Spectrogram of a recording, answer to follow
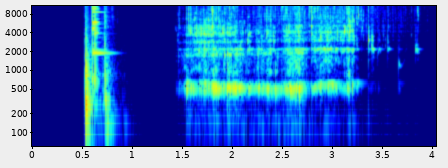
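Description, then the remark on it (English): A sharp glassy clink, then a short pause before water pours from a pitcher in a steady stream for about two seconds, clear, ending in a few drips. “appeared with a pitcher of water and a bowl filled with dates.”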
